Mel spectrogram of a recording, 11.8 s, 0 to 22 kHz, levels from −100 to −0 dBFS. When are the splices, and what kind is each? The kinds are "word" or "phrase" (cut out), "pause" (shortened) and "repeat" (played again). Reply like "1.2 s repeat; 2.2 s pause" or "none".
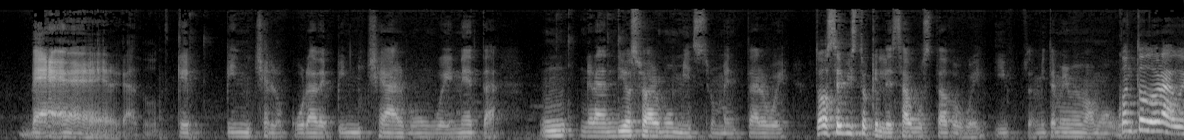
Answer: none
